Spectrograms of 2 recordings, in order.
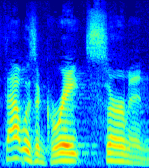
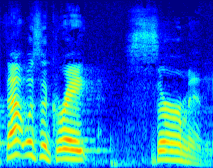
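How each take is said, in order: First: Said in the usual way. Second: SERMON set apart after a pause, dubious; pause, then quote "sermon" as so-called; finger quotes on SERMON. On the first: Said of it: "a lady shakes your hand and says". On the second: Shown as a demonstration. Lady at church doors, finger quotes on SERMON.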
